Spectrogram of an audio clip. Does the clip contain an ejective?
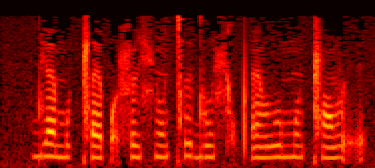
yes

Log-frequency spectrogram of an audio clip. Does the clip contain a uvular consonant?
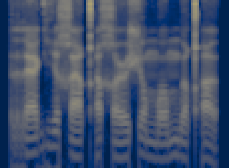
yes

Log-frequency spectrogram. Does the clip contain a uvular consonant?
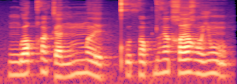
yes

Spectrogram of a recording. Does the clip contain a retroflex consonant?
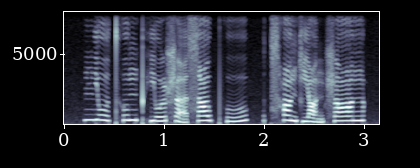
yes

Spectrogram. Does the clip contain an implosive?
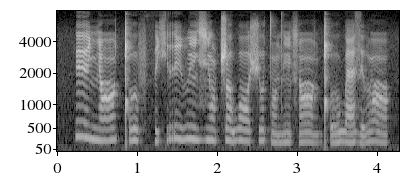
no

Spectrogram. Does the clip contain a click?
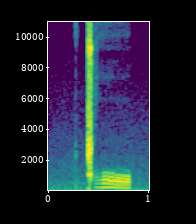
yes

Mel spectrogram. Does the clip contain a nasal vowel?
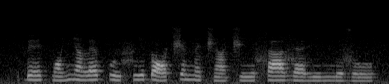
yes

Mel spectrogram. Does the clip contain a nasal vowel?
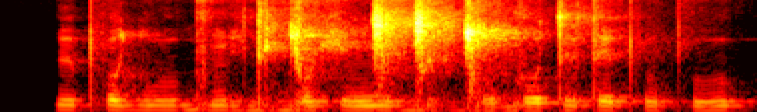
no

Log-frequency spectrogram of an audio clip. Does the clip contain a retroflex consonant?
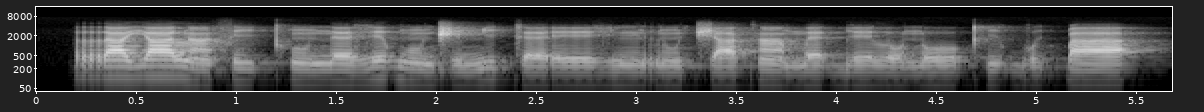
no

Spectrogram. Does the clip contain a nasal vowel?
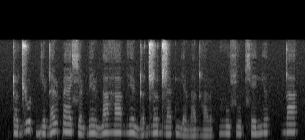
no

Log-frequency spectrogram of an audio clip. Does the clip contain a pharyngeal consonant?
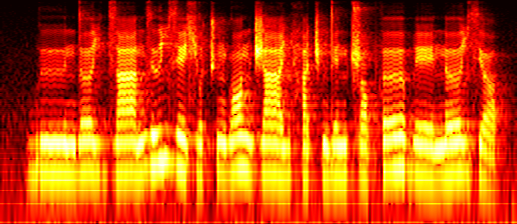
no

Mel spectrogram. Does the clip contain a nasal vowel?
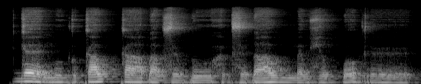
no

